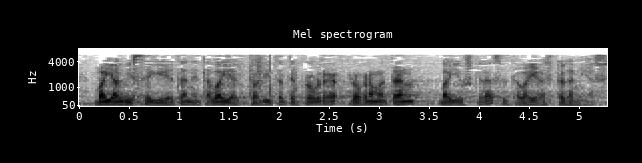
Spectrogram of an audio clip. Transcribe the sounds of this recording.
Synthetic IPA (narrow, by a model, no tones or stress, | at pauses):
bajalβist̪e̞ɣie̞t̪ane̞t̪aβajak̚t̪ualit̪at̪e̞ppɾo̞ɣ̞ɾamat̪an | baje̞wskaɾase̞t̪aβajɣast̪e̞lanḭas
